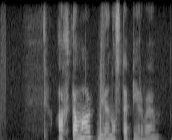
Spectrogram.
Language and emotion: Russian, neutral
